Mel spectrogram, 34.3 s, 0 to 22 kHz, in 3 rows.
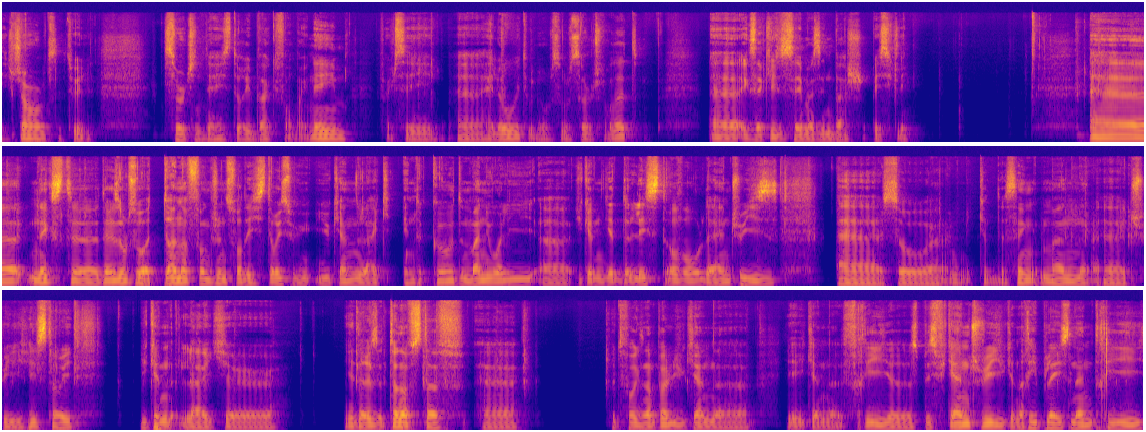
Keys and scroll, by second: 0.1 Return, 1.5 ctrl+r, 3.9-4.8 typing, 5.0 Return, 10.8 ctrl+d, 11.3-12.7 typing, 19.5 ctrl+a, 19.7 o, 20.1 m, 20.8 super+s.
